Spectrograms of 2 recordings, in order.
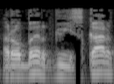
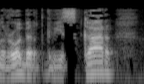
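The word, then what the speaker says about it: Robert Guiscard: Эта программа «Все так», и наш сегодняшний герой, о котором вы наверняка не слышали, и даже он и произносится, и читается по-разному в русском языке. То ли он Робер Гвискар, то ли он Роберт Гвискар, то ли он вообще непонятно кто.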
